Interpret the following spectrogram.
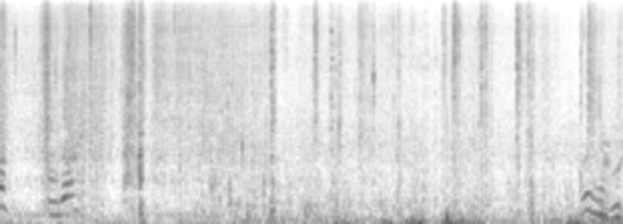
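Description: Hand hoes chopping into stony soil: irregular sharp knocks and scrapes of the blades striking earth and stones.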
